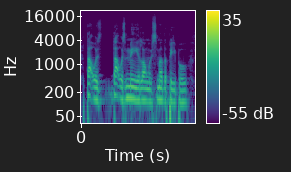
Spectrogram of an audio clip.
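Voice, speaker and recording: A man's voice: medium pitch, fairly even intonation, fast talker, a little mellow. A man chatting casually on a livestream, rambling through explanations with lots of restarts. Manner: rambling, explaining production and rhyme technique; frequent restarts and fillers like "man". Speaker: musician streaming.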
